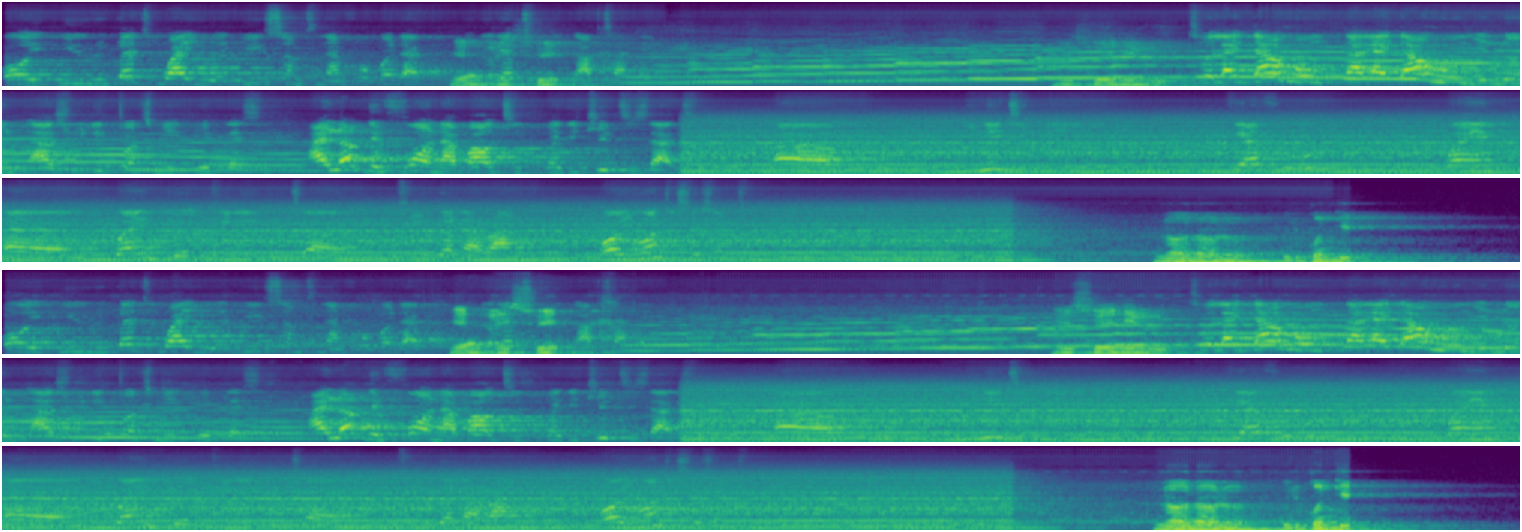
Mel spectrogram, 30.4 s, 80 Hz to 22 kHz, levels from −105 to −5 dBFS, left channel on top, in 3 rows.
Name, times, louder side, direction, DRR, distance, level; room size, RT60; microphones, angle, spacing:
voice 1, 0.0-1.7 2.2-2.3 2.5-2.8 3.2-3.4 3.8-4.2 8.0-11.7 12.2-13.4 13.7-14.2 14.4-14.6 15.2-15.8 16.6-17.6 18.3-18.9 19.7-22.6 22.9-23.7 24.2-25.1, left 2 dB, 15° left, 0.9 m, -31 dB
voice 2, 3.0-3.7 7.0-7.8 27.9-29.2, right 5 dB, 65° right, 0.6 m, -26 dB
Wind instrument woodwind instrument, 4.1-7.6 7.9-12.2, left 1 dB, 85° left, 3.4 m, -36 dB
sound 1, 14.6-27.0, right 1 dB, 15° right, 0.9 m, -34 dB
24.0 x 15.0 x 8.9 m
head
